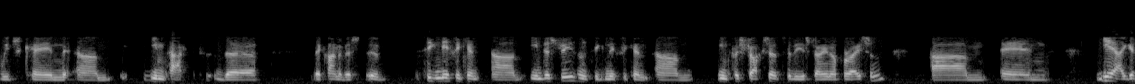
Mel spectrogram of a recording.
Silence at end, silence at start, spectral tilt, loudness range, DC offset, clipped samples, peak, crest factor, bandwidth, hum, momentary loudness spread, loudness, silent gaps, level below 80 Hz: 0 s; 0 s; -6.5 dB/octave; 1 LU; under 0.1%; under 0.1%; -4 dBFS; 22 dB; 4.2 kHz; none; 10 LU; -26 LUFS; none; -74 dBFS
